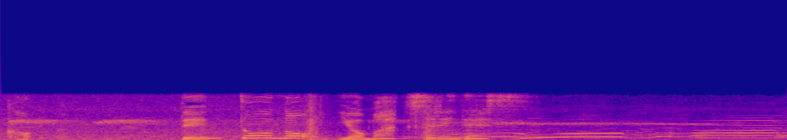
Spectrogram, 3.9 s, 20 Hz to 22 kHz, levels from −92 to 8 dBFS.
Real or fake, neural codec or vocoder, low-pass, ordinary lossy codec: real; none; 7.2 kHz; none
